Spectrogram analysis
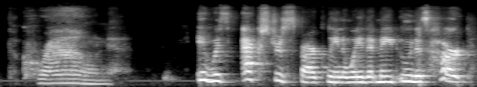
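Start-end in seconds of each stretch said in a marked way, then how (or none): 0.1-1.1 breathy reveal, almost no voice; hushed whisper. A narrator's reading. Narrator whispering to children about the hidden crown.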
